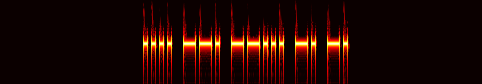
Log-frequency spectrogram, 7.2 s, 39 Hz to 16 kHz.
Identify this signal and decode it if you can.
Morse code, heard as a keyed tone, about 20 wpm, 700 Hz. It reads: HG7NN
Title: DXCC-100 Call Signs - 5 Characters - 20wpm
